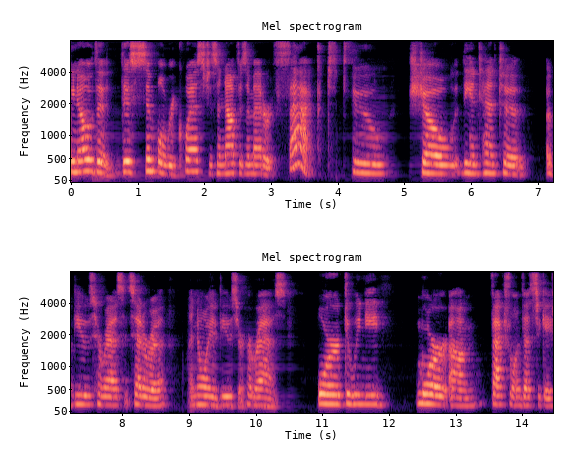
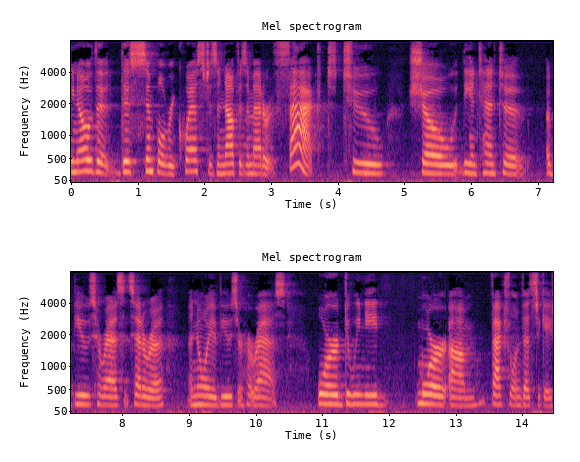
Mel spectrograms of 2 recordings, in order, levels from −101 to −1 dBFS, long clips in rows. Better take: second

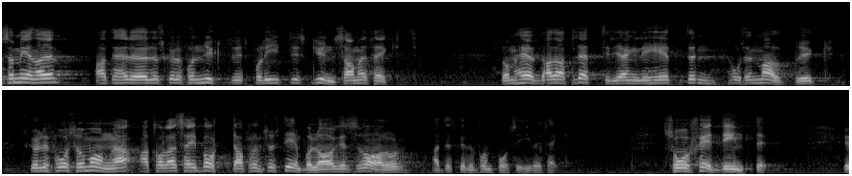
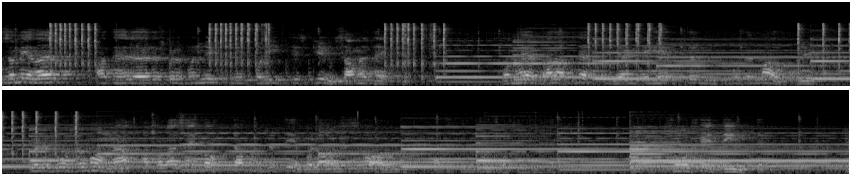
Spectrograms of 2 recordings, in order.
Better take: first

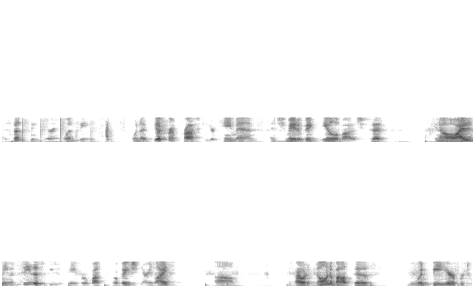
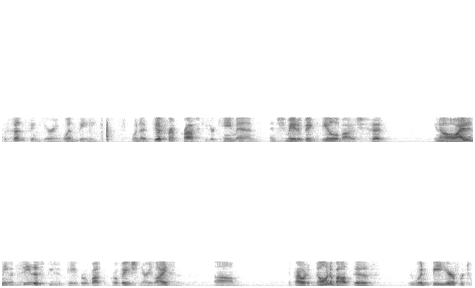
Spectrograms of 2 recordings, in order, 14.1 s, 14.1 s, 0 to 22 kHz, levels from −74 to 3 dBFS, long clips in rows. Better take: second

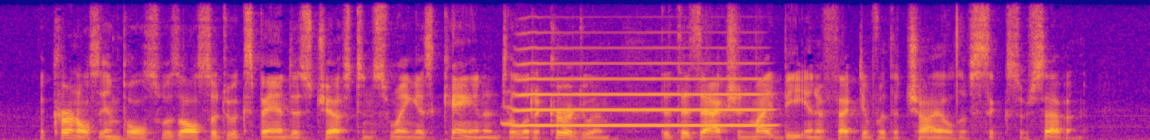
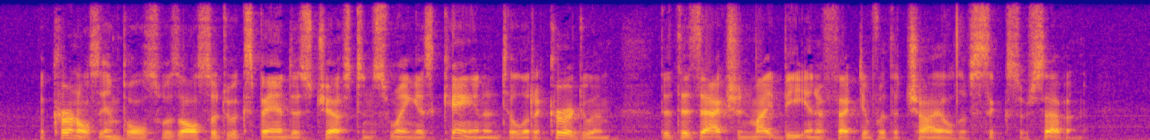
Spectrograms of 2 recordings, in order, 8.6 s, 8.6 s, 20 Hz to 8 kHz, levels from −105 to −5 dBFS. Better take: second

